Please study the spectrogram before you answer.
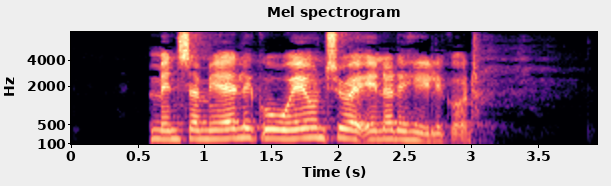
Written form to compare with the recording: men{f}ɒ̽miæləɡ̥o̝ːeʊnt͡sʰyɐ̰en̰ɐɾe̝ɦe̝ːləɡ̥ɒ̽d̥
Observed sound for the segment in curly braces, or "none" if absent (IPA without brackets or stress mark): s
